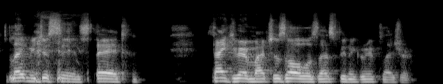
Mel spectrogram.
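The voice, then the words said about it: Speaks with a distinctive accent. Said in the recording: “I could listen to that accent forever ... my accent”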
